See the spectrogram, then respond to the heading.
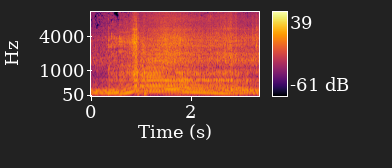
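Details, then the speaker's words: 2008 Saturn Aura XR 3.6 being souped up: engine blips up and falls back with a light metallic rattle over the revs, attributed to worn hydraulic lifters; it still runs well. "you can tell this thing makes more rattling noises the hydraulic lifters on these things they always go but it runs good enough you don't care but that's what the noise is"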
